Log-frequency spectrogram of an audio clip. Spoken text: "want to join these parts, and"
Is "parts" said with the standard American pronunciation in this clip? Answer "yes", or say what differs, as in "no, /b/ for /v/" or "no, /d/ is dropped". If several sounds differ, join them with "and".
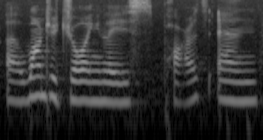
no, /s/ is dropped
